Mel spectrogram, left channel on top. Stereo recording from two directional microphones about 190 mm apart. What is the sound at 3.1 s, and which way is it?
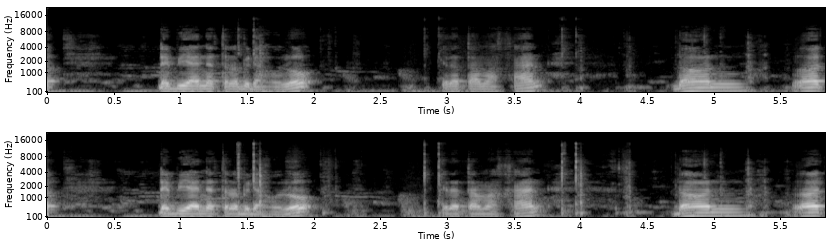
Speech, 30° left (ahead or behind).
